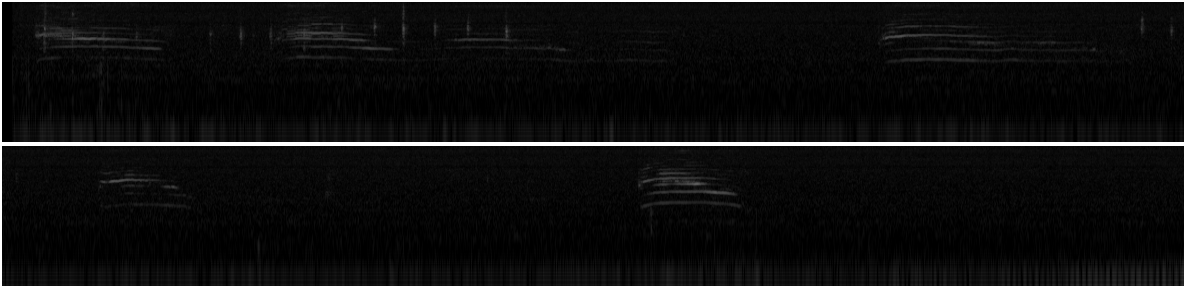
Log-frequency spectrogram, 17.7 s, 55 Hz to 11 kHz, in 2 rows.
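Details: Domestic cats and kittens, part of a playful baby-and-cat compilation, giving repeated arched, harmonic-rich meows in short bursts near 0–4, 7, 10 and 14 seconds, over a steady low indoor hum.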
